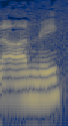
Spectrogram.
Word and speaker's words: Henri: emergency for New York City because Hurricane Henri, I think is how you pronounce it. To me, it looks like Henry, but Hurricane Henri.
